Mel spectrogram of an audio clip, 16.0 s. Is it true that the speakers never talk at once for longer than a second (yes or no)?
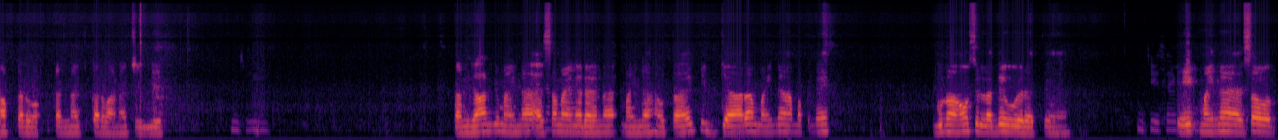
no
